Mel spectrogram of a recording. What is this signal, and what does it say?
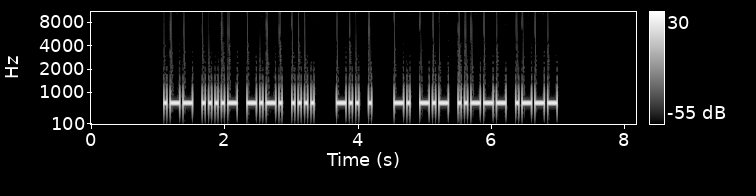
Morse code, heard as a keyed tone, about 25 wpm, 700 Hz. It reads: W4CH DE NK2J
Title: USA Callsign DE Callsign - 4 Characters - 25wpm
